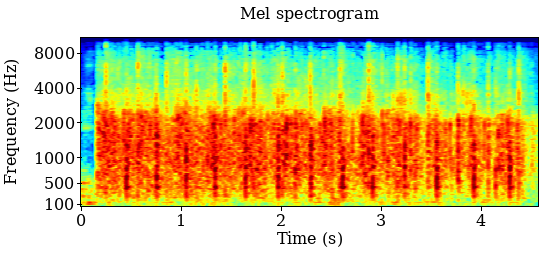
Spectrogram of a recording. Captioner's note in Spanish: aplausos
